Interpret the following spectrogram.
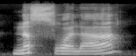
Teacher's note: نصلا، نون کو سواد کے ساتھ ملائیں گے، سواد حروف مستعلیہ بھی ہے اور اس کے اوپر تشدید بھی ہے، موٹا بھی کریں گے اور مضبوطی سے بھی پڑھیں گے۔ لام کے اوپر کھڑی زبر ہے، ایک الف کے برابر لمبا، تا کے اوپر زبر ہے، جلدی پڑھیں گے، واو کے اوپر زبر ہے، جلدی پڑھیں گے۔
